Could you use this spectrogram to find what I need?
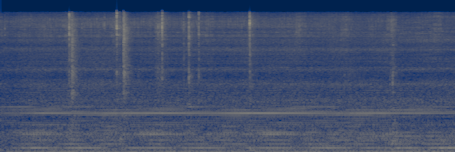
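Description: Metal parts click as a chain is clamped and moved.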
